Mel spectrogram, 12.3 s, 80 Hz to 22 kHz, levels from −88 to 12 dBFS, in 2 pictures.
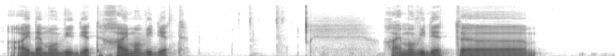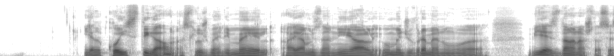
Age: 30-49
